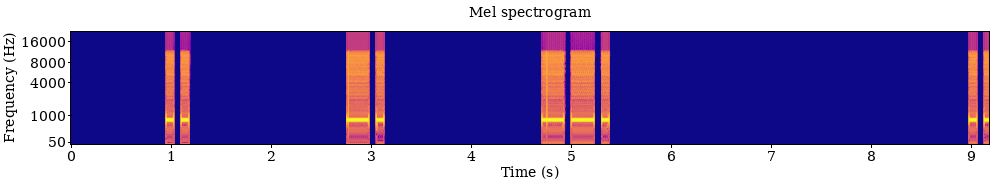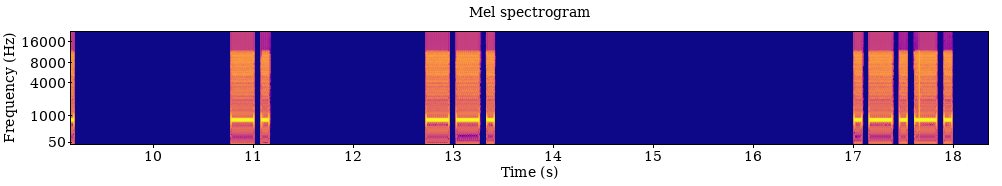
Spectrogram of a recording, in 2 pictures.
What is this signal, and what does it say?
Morse code, heard as a keyed tone, about 16 wpm, spaced as for 5 wpm, 800 Hz. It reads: ING ING <AR>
